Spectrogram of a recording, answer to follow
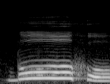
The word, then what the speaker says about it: Boohoo: Cioè, come si scrive? Eccolo qua. Boohoo, B-O-O-H-O-O, molto semplice.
